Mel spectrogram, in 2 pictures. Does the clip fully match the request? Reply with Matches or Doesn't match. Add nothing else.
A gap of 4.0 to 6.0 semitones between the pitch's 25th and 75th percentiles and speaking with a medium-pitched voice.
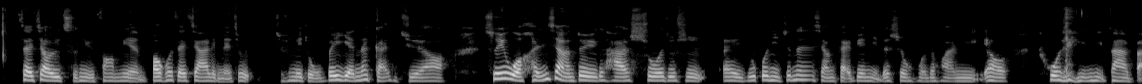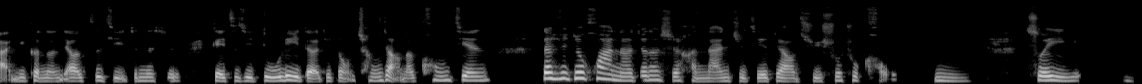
Doesn't match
